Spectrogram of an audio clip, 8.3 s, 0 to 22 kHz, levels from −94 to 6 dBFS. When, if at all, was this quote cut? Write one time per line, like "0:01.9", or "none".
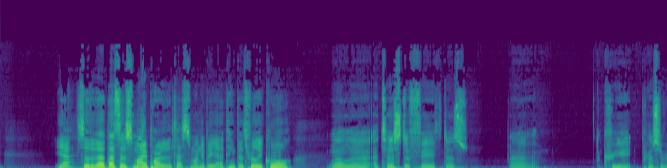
none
